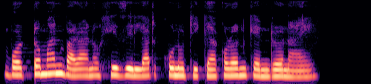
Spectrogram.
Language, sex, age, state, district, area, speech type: Assamese, female, 30-45, Assam, Dibrugarh, rural, read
